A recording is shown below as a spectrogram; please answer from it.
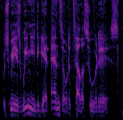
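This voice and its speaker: An actor playing a cool, blunt, threatening war veteran out for revenge in a video game, speaking with an American accent and tight control. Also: male voice, deep voice, fast, breathy edge. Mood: calculating. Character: cool, menacing male Vietnam veteran turned avenger. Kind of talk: dramatic video game cutscene acting.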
